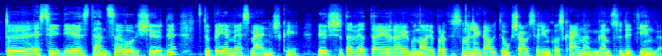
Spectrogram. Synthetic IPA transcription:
t̪ʊɛsʲɪɪd̪ʲeːjɛst̪ʲɛnsɑːʋoːʊʃʲʃʲɪɾʲd̪ʲɪt̪ʊpʲɾʲɪɛːmʲɪɐsʲmʲæːnʲɪʃkɐɪ | ɪɾʃʲɪt̪ɐʋʲiɛt̪ɐiːɾɐjɛɪɡʊnoːɾʲɪpɾoːfʲɛsʲɪoːnɐlʲɛɪɡɐʊt̪ʲɪɐʊkʃʲt͡ʃʲɛʊsʲɛɾʲɪŋkoːskɐɪnɐɡɐnsʊd̪ʲeːt̪ʲiŋɡɐ̰

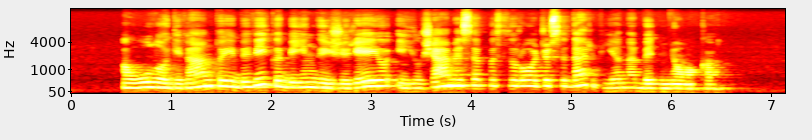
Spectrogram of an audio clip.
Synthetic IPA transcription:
ɐuːlˠoːɡʲiːʋʲæˑnt̪oːjɛɪbʲɛʋʲɛɪkɐbʲeːjɪŋɡɐɪʒʲʊɾʲeːjoːʔijuːʒʲæːmʲeːsʲɛpɐsʲɪɾoːd͡ʒʲʊsʲɪd̪ɐɾʋʲiɛnɐbʲɛd̪ʲnʲoːkɐ

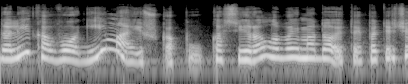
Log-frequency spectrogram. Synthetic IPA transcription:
d̪ɐlʲiːkɐʋoːɡʲiːmɐɪʃkɐpṵːkɐsiːɾɐlˠɐbɐɪmɐd̪oːjt̪ɐɪpɐt̪ɪrt͡ʃʲɛ

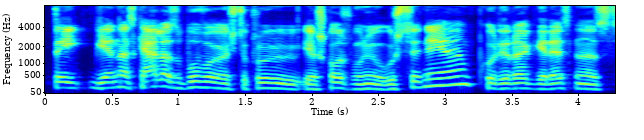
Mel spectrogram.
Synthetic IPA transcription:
t̪ɐɪʋʲiɛnɐskʲæːlʲɛsbuʋoːɪʃtʲɪkɾuːjʊiɛʃkoːsʒmoːnʲuːʊʃʲsʲenʲeːjɛkʊɾiːɾɐɡʲɛɾʲæːsʲnʲɛs

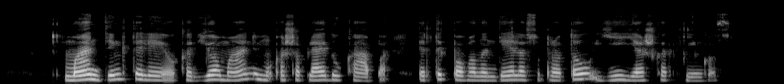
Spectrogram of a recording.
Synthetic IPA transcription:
mɐnd̪ʲɪŋʲkt̪ʲɛlʲeːjo̰ːkɐt̪joːmɑːnʲimuʔɐʃɐpʲlʲɛɪd̪ɐʊkʰɑːpɑ̰ː | ɪɾt̪ʲɪk̚pɐʋɐlˠɐnʲd̪ʲeːlʲɛsʊpɾɐt̪ɐʊjiːjiɛʃkɐt̪knʲiːɡoːs

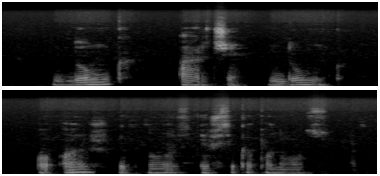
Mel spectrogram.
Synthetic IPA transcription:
d̪ʊmk | aɾʲt͡ʃʲɛ | d̪umk | oʔɐʃkɐpnoːsʲɪʃʲsʲɪkɐpɐnoːs

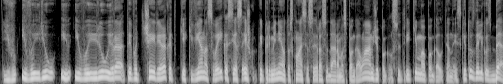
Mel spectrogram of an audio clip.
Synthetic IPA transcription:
iʋiːʋɐɪɾʲuːiiːʋɐɪɾʲuːiːɾɐt̪ɐɪʋɐtt͡ʃʲɛɪɾiːrɐkɐt̪kʲiɛkʋʲiɛnɐsʋɐɪkɐsjɛsɐɪʃkʊkɐɪpɪɾmʲɪnʲeːjoːt̪oːsklˠɑːsʲeːsiːɾɐsʊd̪ɑːɾoːmɐspɐɡɐlˠɐmʲʒʲʊpɑːɡɐ̰lˠsʊt̪ʲɾʲɪkʲɪmɐpɐːɡɐ̰lˠt̪ʲɛnɐ̰ɪskʲɪt̪ʊs̬d̪ɐlʲiːkʊsbʲɛt̪

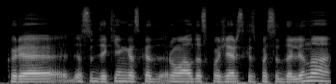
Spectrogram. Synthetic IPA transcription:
kʊɾʲæːɛsʊdʲekʲiŋɡɐskɐt̪ɾoːnɐlˠd̪ɐspoːʒʲɛɾʲsʲkʲɪspɐsʲɪd̪ɐlʲɪnoː

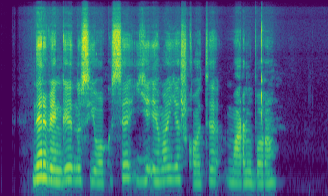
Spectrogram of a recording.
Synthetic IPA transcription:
nʲɛɾʲʋʲɛŋʲɡɪnʊsʲɪjuɔkʊsʲɪjɪʔɪmɐjiɛʃkoːt̪ʲɪmɑɾlˠboɾo

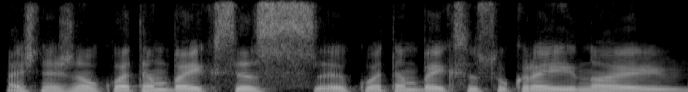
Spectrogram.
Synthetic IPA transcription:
ɐ̰ʃnʲɛʒʲɪnɐʊkuɔt̪ʲɛnbɐɪksʲɪskuɔt̪ʲɛnbɐɪksʲɪsʊkɾɐɪnoːj

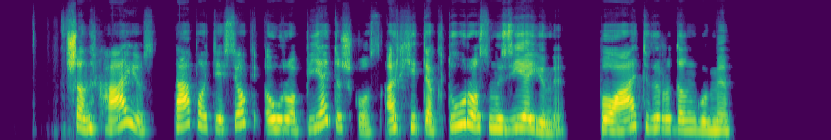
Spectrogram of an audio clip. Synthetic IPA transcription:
ʃɐnxɑːjʊst̪ɑːpoːt̪ʲiɛsʲoːkɛʊɾɔpʲiɛt̪ʲɪʃkoːsɐ̰ɾʲxʲɪt̪ʲɛkt̪uːɾoːsmʊzʲiɛjʊmʲɪ̰ | poːɑːt̪ʲʋʲɪɾʊd̪ɐŋɡʊmʲɪ

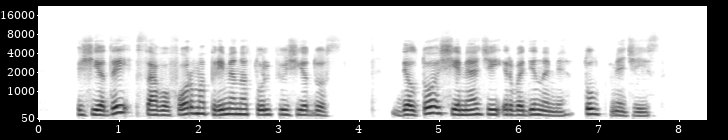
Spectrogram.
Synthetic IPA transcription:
ʒʲiɛd̪ɐɪsɑːʋoːfɔɾmɐpʲɾʲɪmʲɛnɐt̪ʊlʲpʲuːʒʲiɛd̪ʊs | d̪ʲeːlˠt̪oːʃʲiɛmʲæːd͡ʒʲɛɪʔɪɾʋɐd̪ʲɪnɐmʲɪt̪ʊlˠp̚mʲɛd͡ʒʲɛɪs

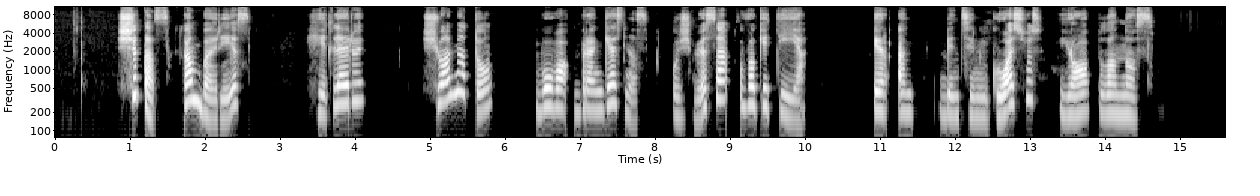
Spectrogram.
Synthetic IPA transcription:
ʃʲɪt̪ɐskɐmbɐɾʲiːs | ɣʲɪt̪ʲlʲɛɾʲʊɪ | ʃʲuɔmʲɛt̪ʊ | bʊʋoːbɾɐŋʲɡʲɛsʲnʲɪs | ʊʃʋʲɪsɑʋoːkʲiɛt̪ʲɪjæ̰ | ɪɾɐmʲ | bʲɪnʲt̪sʲɪŋɡuɔsʲʊs | joːplˠɐnʊs

